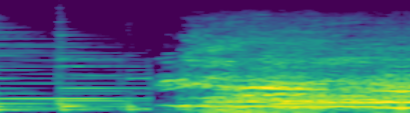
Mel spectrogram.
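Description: Edited-in music with plucked guitar-like notes, cut off about a second in by a young woman's loud, drawn-out scream.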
